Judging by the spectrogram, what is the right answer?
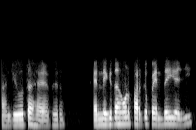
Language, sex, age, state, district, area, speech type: Punjabi, male, 18-30, Punjab, Shaheed Bhagat Singh Nagar, urban, conversation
